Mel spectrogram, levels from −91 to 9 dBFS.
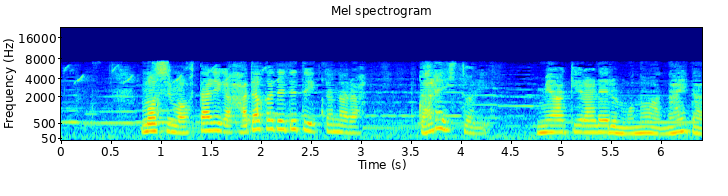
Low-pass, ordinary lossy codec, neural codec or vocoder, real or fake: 7.2 kHz; none; none; real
